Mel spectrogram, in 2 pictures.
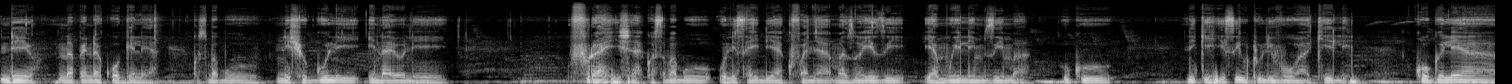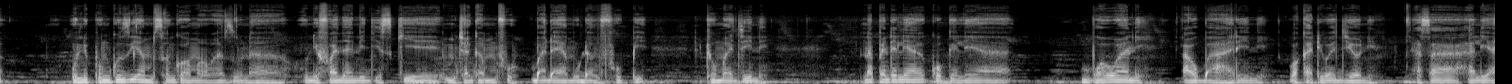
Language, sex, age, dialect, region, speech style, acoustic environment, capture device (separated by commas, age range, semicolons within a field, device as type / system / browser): Swahili, male, 25-34, Kenya - Nairobi Sheng-influenced, Kenya, relaxed, nature, mobile / Linux / Chrome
